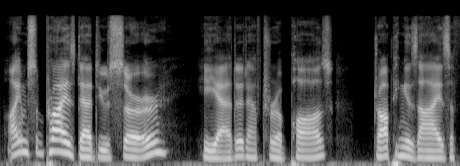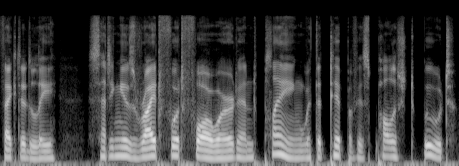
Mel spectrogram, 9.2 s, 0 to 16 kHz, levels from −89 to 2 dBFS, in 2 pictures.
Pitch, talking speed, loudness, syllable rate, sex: 140 Hz, 190 wpm, -18 LUFS, 5.1 syllables/s, male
